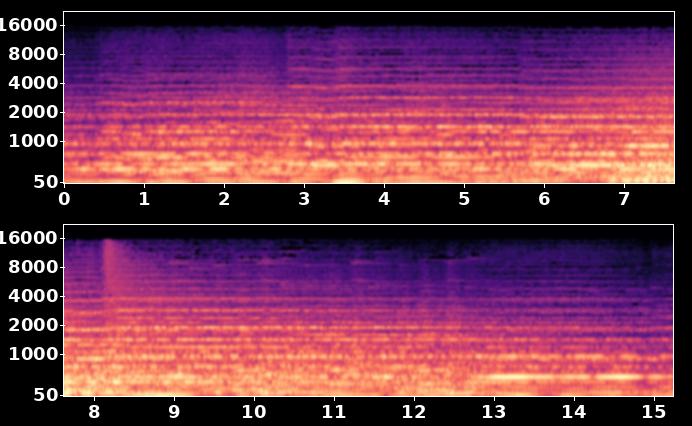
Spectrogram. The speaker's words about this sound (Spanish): es que este es uno de los temas más impactantes de la película. Ya dijimos que toda la película gira en torno al tema del parque y de los dinosaurios, ¿no?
